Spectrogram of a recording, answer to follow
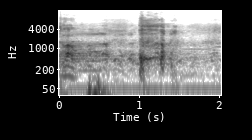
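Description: A man's voice finishing a word, then a single short cough about a second in, followed by a quieter pause.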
